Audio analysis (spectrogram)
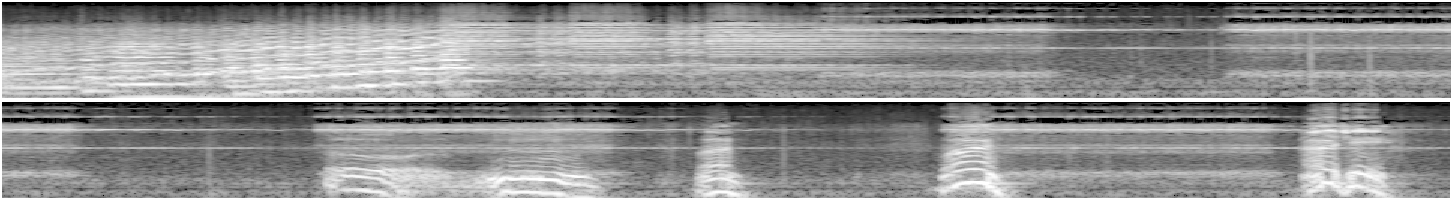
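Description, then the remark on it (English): A telephone bell rings in repeated bursts of a few seconds each, loud, after a brief musical flourish. Voices speak briefly between and over the later rings. “The phone.”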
